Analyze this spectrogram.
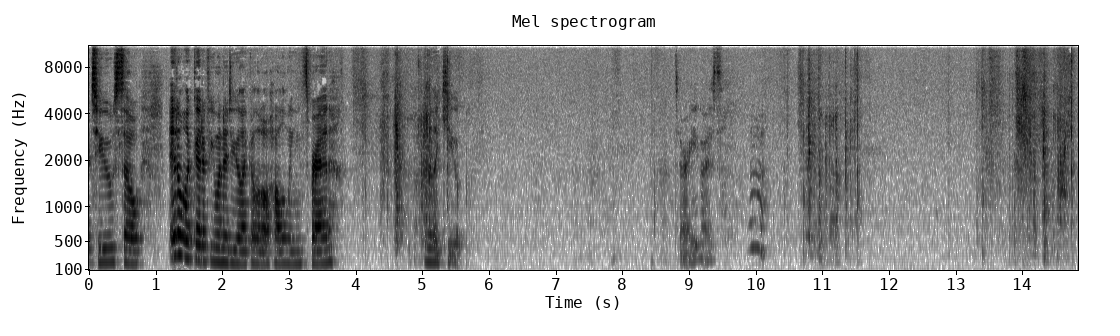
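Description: Paper pages rustle and flip as they are turned.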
